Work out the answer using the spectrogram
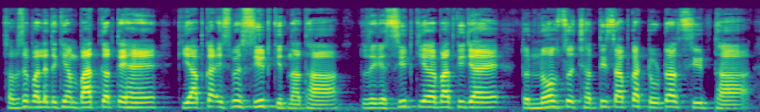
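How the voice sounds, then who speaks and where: A man's voice: sits high, a bit bright. A man explaining things informally as an exam-coaching teacher and channel host, addressing viewers directly in repetitive, formulaic phrases.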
